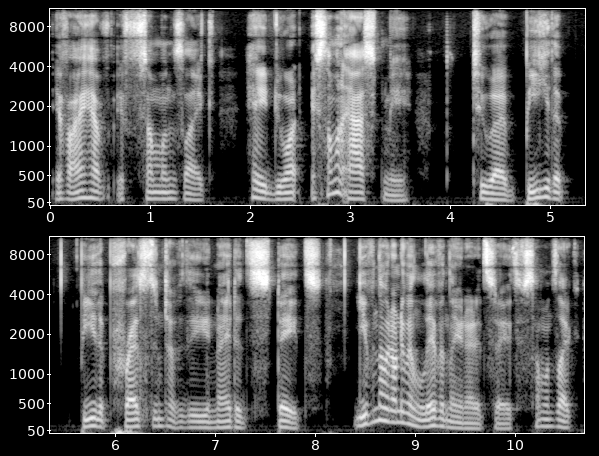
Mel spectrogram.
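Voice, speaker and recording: A young man with a slightly low voice rambles through his solo podcast at a moderate pace. As host he often stumbles and restarts sentences, delivering his jokes with dry, self-mocking deadpan.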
